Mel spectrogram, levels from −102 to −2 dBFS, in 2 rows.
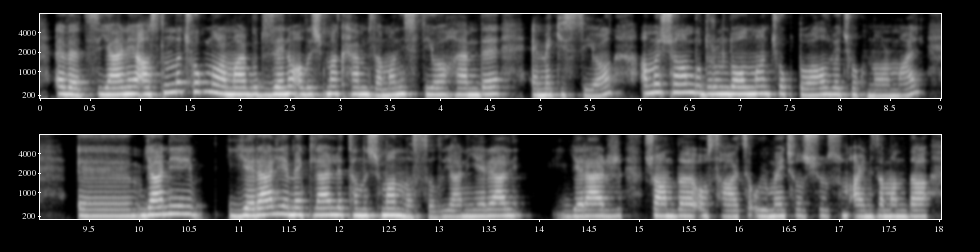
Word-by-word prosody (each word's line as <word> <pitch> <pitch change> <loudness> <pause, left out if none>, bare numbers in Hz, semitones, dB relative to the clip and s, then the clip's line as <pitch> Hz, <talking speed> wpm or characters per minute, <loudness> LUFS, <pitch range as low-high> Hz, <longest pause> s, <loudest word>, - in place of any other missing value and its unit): Evet, 220 -3 +2
yani, 225 +2 +4
aslında 275 +8 +1
çok 315 -1 -3
normal, 230 -6 +3
bu 225 - -1
düzene 230 +3 +4
alışmak 230 0 -1
hem 230 -1 +3
zaman 210 +1 +1
istiyor 230 -2 +1
hem 220 0 +1
de 235 +1 -4 0.3
emek 210 0 -1
istiyor. 205 -2 +4 0.4
Ama 275 +3 -2
şu 290 0 +4
an 290 0 -1
bu 235 - -1
durumda 240 0 +3
olman 240 +1 +2
çok 235 0 -10
doğal 215 +2 -3
ve 220 - -4
çok 215 -1 -8
normal. 190 +6 -7 0.6
Eee, 210 0 -5
yani, 255 +1 +1 0.2
yerel 230 +4 +2
yemeklerle 240 -2 +1
tanışman 225 0 +4
nasıl? 190 -2 +2
Yani, 195 +1 -4
yerel 215 +1 -2 0.4
yerer 205 +1 -3 0.2
şu 220 - -3
anda 205 0 -2
o 210 - -6
saate 200 +1 -2
uyumaya 205 -1 -3
çalışıyorsun, 210 0 -4
aynı 195 0 -3
zamanda, 200 0 -3
220 Hz, 145 wpm, -23 LUFS, 205-235 Hz, 0.6 s, yani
